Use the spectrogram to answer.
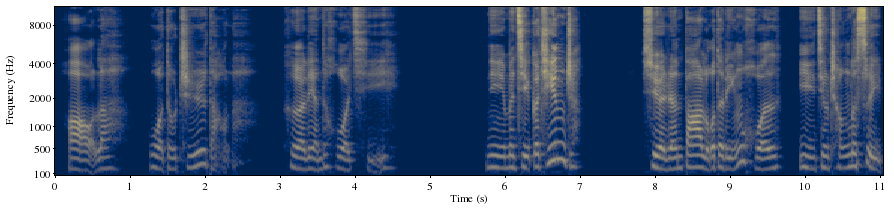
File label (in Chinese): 老年译制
